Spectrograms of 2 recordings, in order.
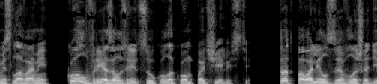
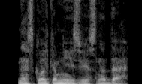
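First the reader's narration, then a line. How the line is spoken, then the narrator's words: Muttered. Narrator (Russian): пробормотал Рад Престол Тени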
